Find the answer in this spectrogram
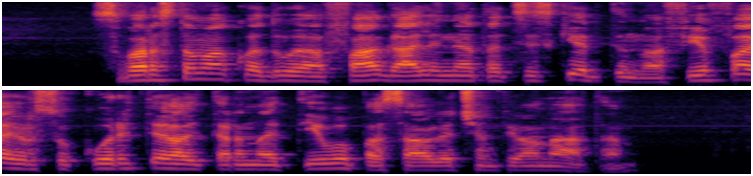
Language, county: Lithuanian, Panevėžys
